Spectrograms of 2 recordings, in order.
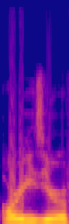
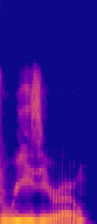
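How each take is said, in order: First: The first part is spelled out as two letters. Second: The first part is said as one single word. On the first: "I call it R E Zero Forever" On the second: "It's Re Zero"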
